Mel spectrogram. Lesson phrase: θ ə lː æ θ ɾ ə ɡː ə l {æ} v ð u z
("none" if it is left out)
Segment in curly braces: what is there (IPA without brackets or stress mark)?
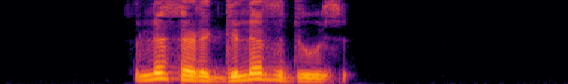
æ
